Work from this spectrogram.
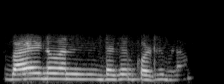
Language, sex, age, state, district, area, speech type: Kannada, female, 18-30, Karnataka, Vijayanagara, rural, conversation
